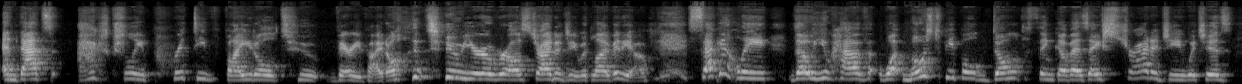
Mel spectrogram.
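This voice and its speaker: A woman's voice: fairly high pitch, a little slow, a little mellow. A woman guest on a talk show, explaining her work in an upbeat, explanatory way. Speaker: guest, live video strategist. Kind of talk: interview answers.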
